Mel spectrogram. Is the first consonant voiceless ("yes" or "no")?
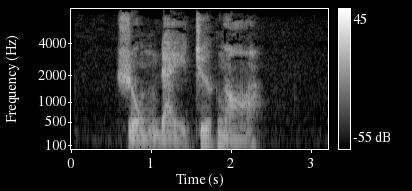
no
